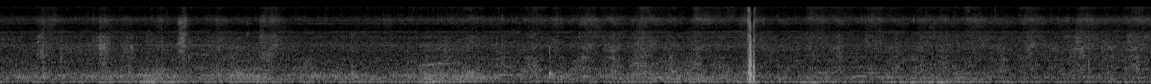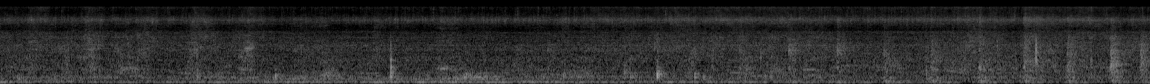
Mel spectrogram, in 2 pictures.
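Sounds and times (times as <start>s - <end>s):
paste sizzling in a frying pan: 0.0s - 23.0s
wooden spatula scraping: 0.1s - 23.0s
spatula knocking against pan: 19.3s - 23.0s.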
